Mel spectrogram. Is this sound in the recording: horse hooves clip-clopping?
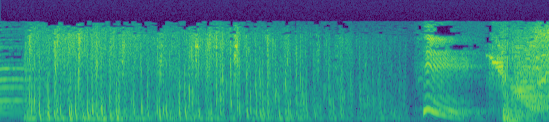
yes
